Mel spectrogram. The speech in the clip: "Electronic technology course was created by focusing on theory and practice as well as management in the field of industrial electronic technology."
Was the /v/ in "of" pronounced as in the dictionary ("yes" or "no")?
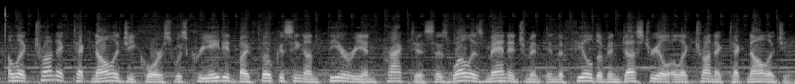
yes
